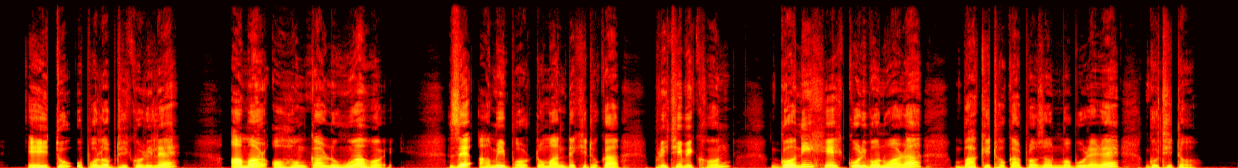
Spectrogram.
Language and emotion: Assamese, fearful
